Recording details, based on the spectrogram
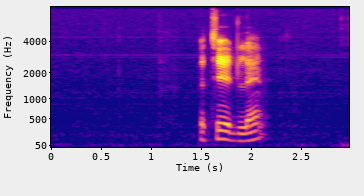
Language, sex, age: Norwegian, male, 29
